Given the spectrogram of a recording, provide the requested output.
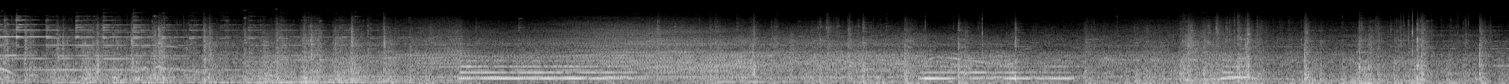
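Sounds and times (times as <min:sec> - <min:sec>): train coaches rumbling: 0:00.0 - 0:15.0
locomotive air horn: 0:04.5 - 0:06.6, 0:09.2 - 0:10.9, 0:12.2 - 0:12.6.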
